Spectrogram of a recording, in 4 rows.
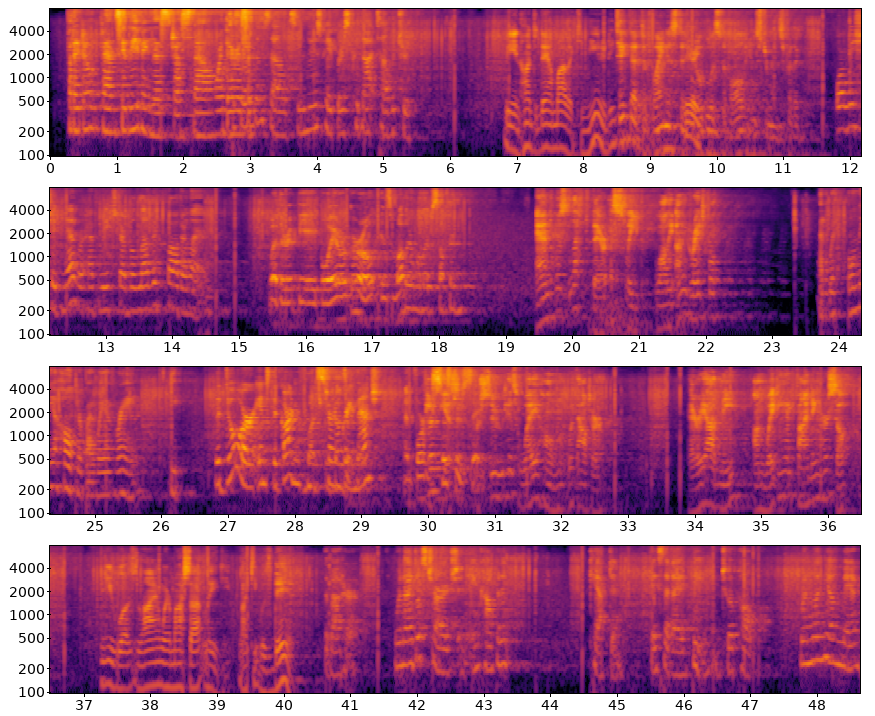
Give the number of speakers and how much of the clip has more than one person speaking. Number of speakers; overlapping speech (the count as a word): nine, about 9%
